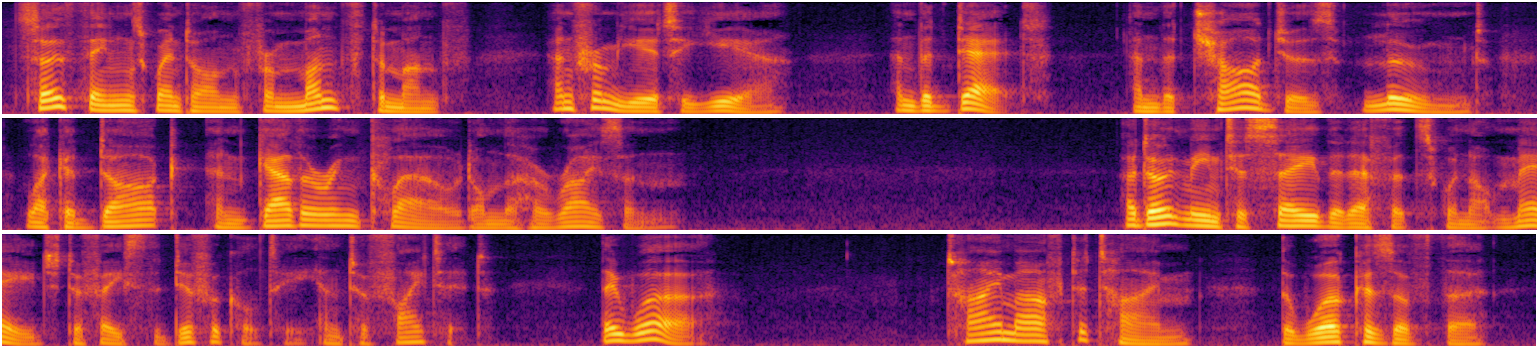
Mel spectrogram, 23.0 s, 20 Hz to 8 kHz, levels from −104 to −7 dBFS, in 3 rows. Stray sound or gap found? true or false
false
